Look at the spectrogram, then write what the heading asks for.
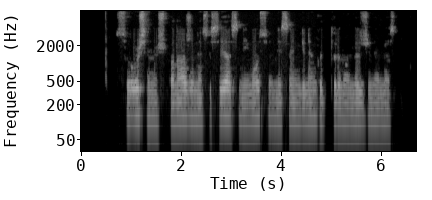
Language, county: Lithuanian, Klaipėda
